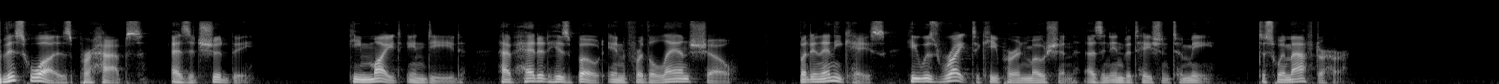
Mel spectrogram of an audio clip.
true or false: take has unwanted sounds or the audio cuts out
false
